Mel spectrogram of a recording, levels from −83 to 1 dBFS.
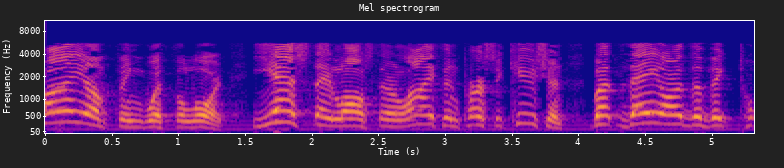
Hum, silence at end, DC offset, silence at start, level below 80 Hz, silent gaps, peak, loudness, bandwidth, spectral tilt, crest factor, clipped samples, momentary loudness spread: none; 0 s; under 0.1%; 0 s; -68 dBFS; none; -6 dBFS; -23 LUFS; 5.8 kHz; -7.5 dB/octave; 18 dB; under 0.1%; 9 LU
